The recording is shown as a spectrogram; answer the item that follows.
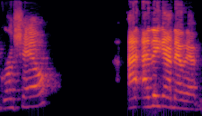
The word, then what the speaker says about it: Groeschel: Groeschel? I think I know him. Yes. Groeschel, right?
